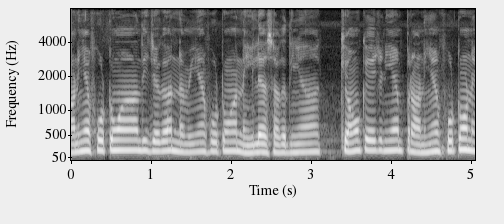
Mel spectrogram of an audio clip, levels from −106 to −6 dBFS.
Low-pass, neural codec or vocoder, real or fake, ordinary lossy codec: none; none; real; none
